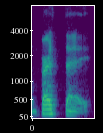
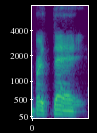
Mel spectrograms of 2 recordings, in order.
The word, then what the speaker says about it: birthday: I would say birthday, I tend to put the stress on the first syllable, birthday, um rather than birthday.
